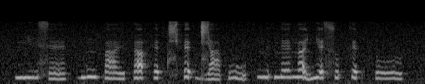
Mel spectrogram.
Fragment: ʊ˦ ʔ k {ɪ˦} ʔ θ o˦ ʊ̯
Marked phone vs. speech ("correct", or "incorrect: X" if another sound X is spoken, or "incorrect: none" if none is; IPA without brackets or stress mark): incorrect: ɛ˦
